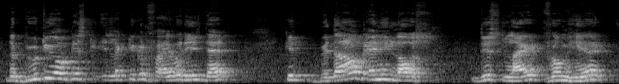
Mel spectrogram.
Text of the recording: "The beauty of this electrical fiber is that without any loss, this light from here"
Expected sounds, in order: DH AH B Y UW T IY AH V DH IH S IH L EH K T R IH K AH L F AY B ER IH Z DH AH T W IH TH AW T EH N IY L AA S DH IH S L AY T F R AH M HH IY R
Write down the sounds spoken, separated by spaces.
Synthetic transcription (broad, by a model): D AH B Y UW T IY AH V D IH S IH L EH K T R IH K AH L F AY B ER IH Z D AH T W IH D AW T EH N IY L AA S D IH S L AY T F R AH M HH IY R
